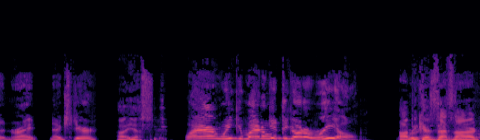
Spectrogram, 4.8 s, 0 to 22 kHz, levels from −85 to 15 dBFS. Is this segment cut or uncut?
cut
